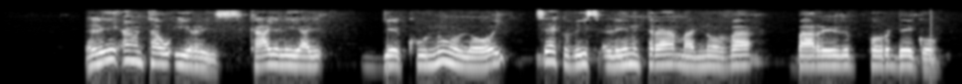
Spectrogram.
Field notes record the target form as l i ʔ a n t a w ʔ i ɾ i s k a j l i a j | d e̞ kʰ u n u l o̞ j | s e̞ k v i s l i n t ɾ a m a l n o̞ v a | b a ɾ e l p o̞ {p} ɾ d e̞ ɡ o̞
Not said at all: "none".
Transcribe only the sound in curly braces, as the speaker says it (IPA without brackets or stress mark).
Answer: none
